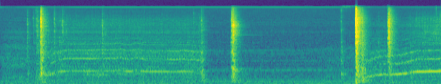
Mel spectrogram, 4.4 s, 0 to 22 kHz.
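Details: CVC-format video recorder (Technicolor Showcase or Grundig VP100) after fitting new belts: a small motor whirs steadily between crisp mechanical clicks when play is pressed, with no chattering or clattering; the tape laces normally.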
